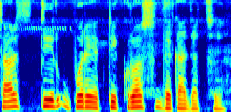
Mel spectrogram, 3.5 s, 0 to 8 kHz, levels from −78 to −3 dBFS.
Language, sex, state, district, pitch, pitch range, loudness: Bengali, male, Assam, Hailakandi, 145 Hz, 115-155 Hz, -15 LUFS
